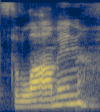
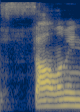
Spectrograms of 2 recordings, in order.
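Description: First: The stress falls on a later syllable. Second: The stress falls on the first syllable. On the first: "putting the emphasis on the wrong syllable" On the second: "instead of Solomon"

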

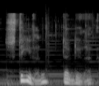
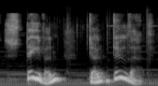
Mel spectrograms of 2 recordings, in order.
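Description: First: It is said at a calm, normal volume. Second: It is said louder and more sternly.

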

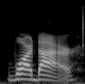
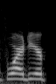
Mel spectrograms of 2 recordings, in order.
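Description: First: It is said in a Texas pronunciation. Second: It is said in a standard pronunciation.

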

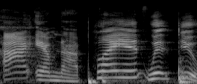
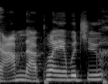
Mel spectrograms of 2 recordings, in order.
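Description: First: It is said slowly, with deliberate cadence. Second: It is said at a normal pace.

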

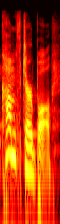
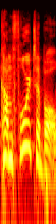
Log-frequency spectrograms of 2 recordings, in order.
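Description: First: The middle syllable is dropped entirely. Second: The middle syllable is fully pronounced. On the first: The speaker calls it right. "we say comfortable. That or it totally disappears" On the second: The speaker calls it wrong. "we don't say comfortable"

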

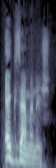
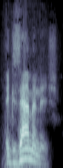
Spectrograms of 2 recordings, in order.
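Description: First: The stress falls on the first syllable, 'ex'. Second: The stress falls on the second syllable, 'am'. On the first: "if I put the stress on the first syllable" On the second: "the second"

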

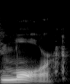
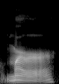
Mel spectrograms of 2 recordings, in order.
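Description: First: The vowel is a rounded 'or' sound. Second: The vowel is an r-colored 'ur' sound. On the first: The speaker calls it right. "It's more" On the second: The speaker calls it wrong. "It's not M-E-R-R-R, Murr"

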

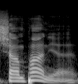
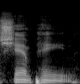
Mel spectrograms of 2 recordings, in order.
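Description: First: It is said with a French pronunciation. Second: It is said with an English pronunciation. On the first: The speaker calls it right. "in French, it's champagne" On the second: The speaker calls it wrong. "we pronounce it wrong"

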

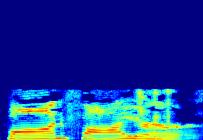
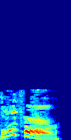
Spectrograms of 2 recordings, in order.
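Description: First: It is said slowly. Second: It is said fast.

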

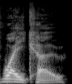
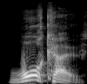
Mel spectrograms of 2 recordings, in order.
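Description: First: The first vowel sounds like in way. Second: The first vowel sounds like in water. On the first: It names the town in Texas. The speaker calls it wrong. "not Waco, like Waco, Texas" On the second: It names the aircraft company. The speaker calls it right. "like the first syllable pronounced as in water"

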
